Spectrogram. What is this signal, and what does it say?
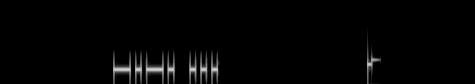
Morse code, heard as a keyed tone, about 22 wpm, 700 Hz. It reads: CS
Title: Abbreviations 22wpm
